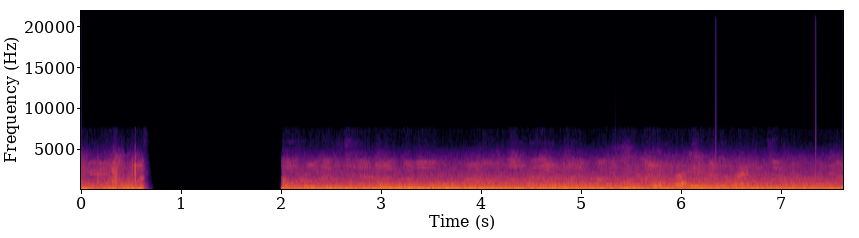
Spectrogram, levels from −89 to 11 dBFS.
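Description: From 0.62 to 2.02 s the sound stalls in a call audio freeze, likely from packets held up until the jitter buffer emptied. A brief fading continuation gives way to about 1.27 s of silence, a flat waveform and blank spectrogram, before the sound resumes intact, just 1.38 s late.

Between 5.35 and 7.35 s, periodic USB or driver dropouts skip about half a millisecond of sound once per second, heard as regular ticks. Each shows as a hairline vertical stripe across the spectrogram, which stops at 8 kHz on this G.722 call path, and a tiny discontinuity in the waveform.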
